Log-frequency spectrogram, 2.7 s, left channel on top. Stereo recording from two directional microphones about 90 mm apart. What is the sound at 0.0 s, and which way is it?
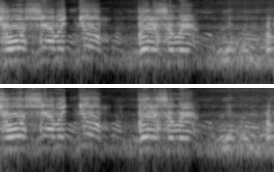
A man's voice, 10° right (ahead or behind).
